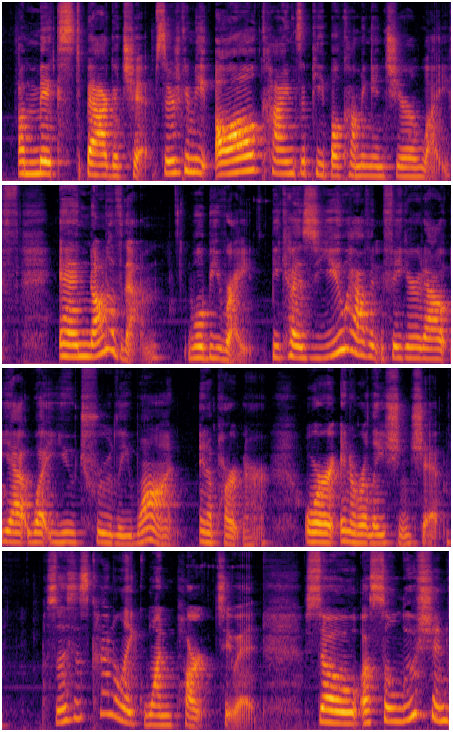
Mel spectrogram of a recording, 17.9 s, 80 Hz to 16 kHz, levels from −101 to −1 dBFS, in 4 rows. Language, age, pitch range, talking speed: English, 20-39, 200-250 Hz, 180 wpm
